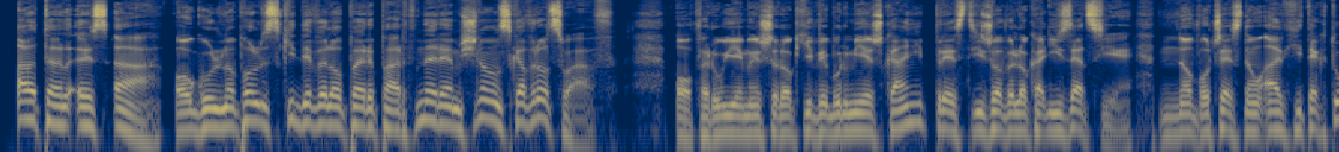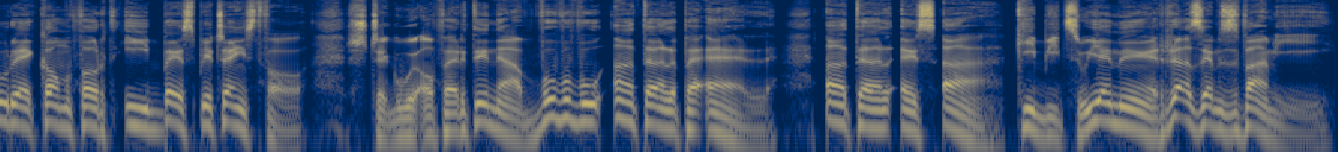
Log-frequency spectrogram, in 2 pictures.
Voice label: polish male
